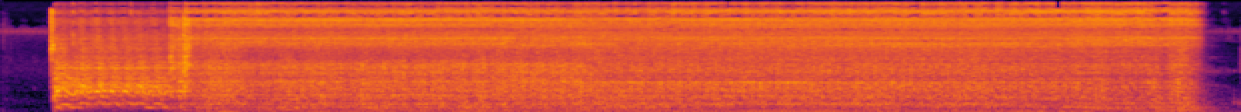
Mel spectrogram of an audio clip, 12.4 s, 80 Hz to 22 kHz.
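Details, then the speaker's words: 1967 Chris Craft Roamer yacht, Ford 427 engine unrun about 11 years, gas poured into carburetor, choke and coil jumper used: catches at once, steady idle about eleven seconds, then dies as the primed fuel runs out. "It must eat a lot of fuel. I think it went through everything we put in."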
